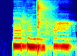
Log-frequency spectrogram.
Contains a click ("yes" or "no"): yes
